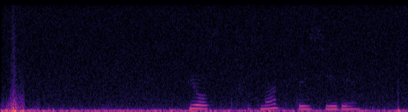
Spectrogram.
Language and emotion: Russian, neutral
